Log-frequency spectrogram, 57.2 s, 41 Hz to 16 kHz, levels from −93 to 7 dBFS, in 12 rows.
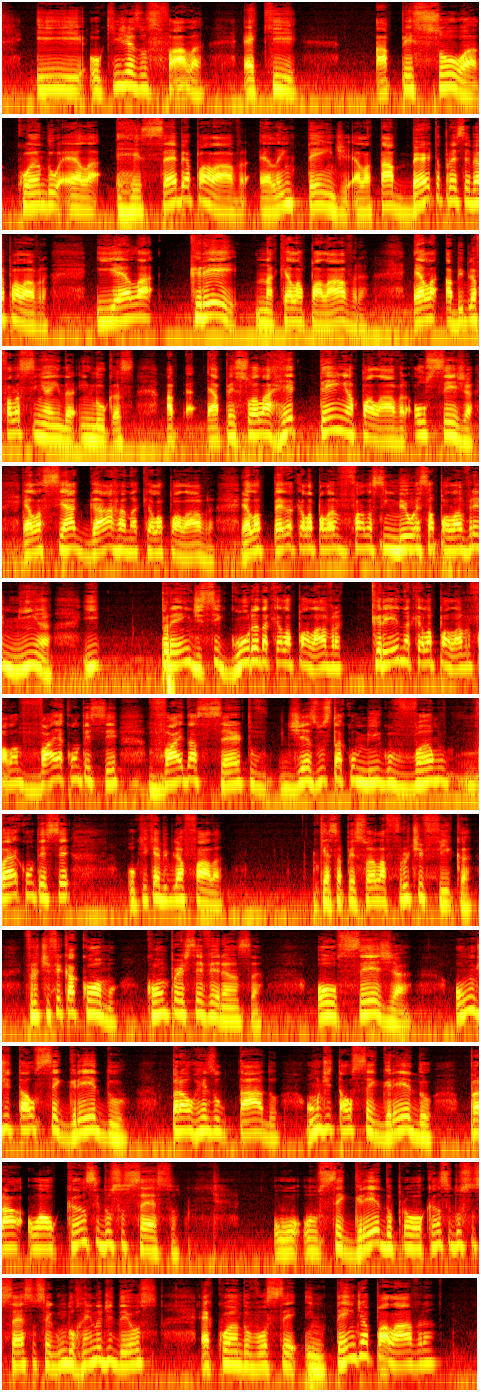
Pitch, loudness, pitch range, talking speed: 165 Hz, -18 LUFS, 130-185 Hz, 140 wpm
